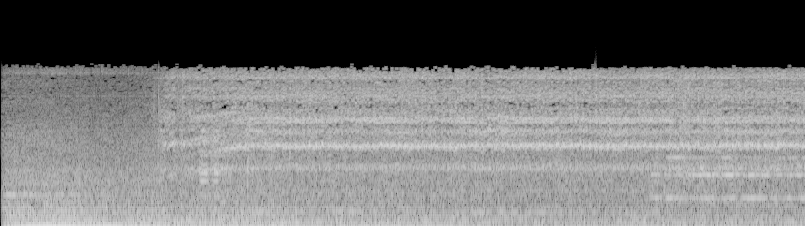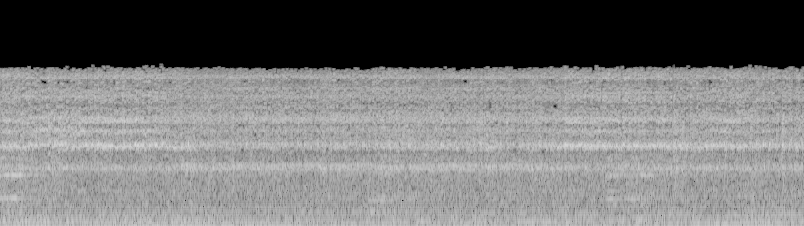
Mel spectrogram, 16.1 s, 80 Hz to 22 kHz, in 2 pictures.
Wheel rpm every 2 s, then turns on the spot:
20, 150, 160, 160, 160, 160, 160, 160.
none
